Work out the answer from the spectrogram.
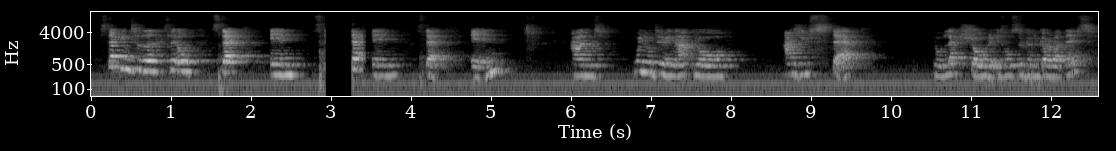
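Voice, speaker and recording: A young woman with a high voice teaches a dance routine over a live stream, walking through each move and breaking into counts and sung snippets. She talks at an unhurried pace. Her voice comes from across a very echoey room with a faint hum behind it. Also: distant mic. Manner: talks through moves, counting and singing along to the music. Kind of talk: live online dance lesson. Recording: echoey room, voice away from the mic.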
